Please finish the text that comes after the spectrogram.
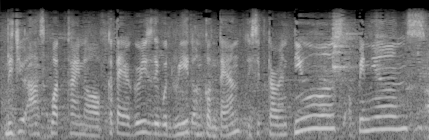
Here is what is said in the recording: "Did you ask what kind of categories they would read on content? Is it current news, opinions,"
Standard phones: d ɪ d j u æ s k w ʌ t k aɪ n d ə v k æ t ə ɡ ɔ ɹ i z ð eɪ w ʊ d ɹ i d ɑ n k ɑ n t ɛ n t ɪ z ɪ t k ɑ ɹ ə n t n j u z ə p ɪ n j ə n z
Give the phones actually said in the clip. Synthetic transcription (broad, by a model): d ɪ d j u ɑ s k w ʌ t k aɪ n d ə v k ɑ t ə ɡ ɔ ɹ i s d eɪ w ʊ d ɹ i d ɑ n k ɑ n t ɛ n t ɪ s ɪ t k ɑ ɹ ə n t n j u s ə p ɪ n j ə n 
